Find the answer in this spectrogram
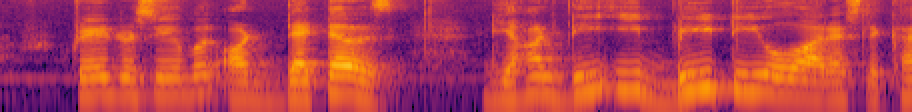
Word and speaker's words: debtors: यहाँ DEBTORS लिखा है, B साइलेंट होता है, debtors पढ़ते हैं इसको.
